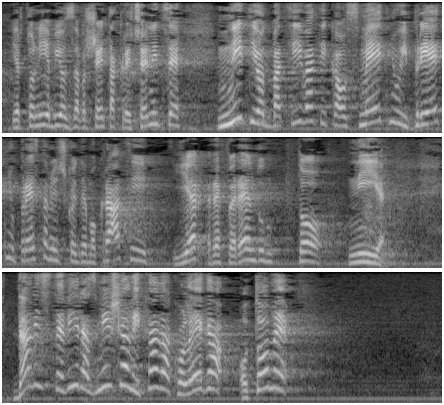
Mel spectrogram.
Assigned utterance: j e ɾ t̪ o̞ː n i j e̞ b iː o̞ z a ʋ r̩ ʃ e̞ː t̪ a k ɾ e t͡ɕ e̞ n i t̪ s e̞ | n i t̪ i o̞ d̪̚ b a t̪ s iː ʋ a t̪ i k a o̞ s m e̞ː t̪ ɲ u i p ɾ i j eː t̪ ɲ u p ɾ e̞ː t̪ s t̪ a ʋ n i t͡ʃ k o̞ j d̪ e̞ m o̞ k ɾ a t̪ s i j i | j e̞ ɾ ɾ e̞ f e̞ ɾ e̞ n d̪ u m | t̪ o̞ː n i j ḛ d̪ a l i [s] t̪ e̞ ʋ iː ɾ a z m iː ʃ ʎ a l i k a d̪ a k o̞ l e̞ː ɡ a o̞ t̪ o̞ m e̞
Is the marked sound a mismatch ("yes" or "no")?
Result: no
